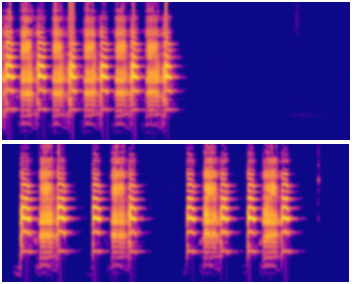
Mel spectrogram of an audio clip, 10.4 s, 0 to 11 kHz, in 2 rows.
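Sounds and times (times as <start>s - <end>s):
Canada goose honking: 0.0s - 2.8s, 5.4s - 9.8s.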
